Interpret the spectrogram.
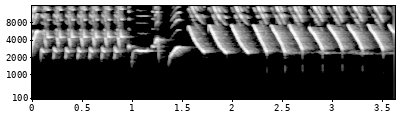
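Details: Canary song used to draw other canaries into song: quick twittering trill, a couple of thin upward whistles, then strong repeated downward sweeps at a brisk, even pace.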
